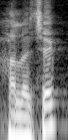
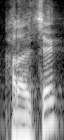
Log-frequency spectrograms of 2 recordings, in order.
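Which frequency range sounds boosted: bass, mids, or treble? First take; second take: bass; mids. First: The voice sounds heavy with boosted low frequencies. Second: The voice sounds changed with boosted middle frequencies. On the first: "ఇప్పుడు base పెంచుతాను చూడండి" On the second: "ఇప్పుడు mid పెంచుతాను చూడండి"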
